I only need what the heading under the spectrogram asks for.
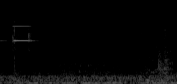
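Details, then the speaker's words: Two short high beeps as a Zoll R Series defibrillator is switched on and set to manual mode with the soft keys, pads on the upper right and lower left chest, in an emergency department instructional demo, then quiet room noise. "Once the Zoll pads are in place, we turn the selector switch on. Turn on manual mode using the soft keys."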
